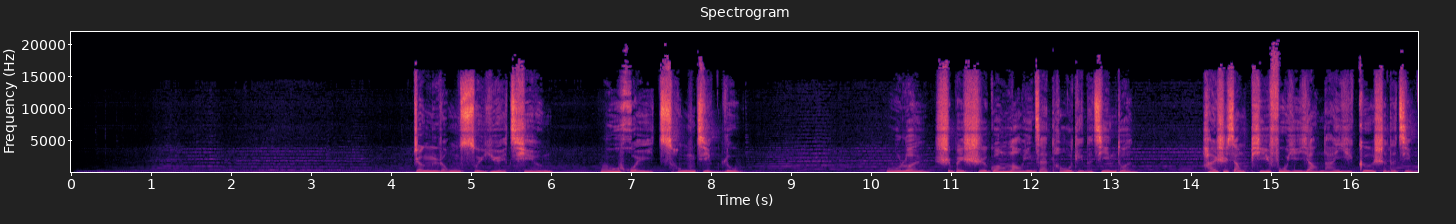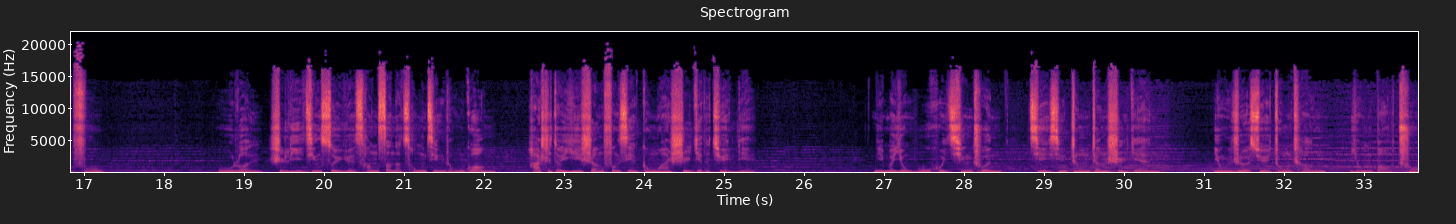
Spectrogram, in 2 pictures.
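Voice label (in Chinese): 党政宣传自然有感情; 峥嵘岁月情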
